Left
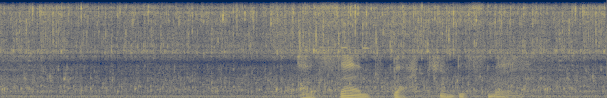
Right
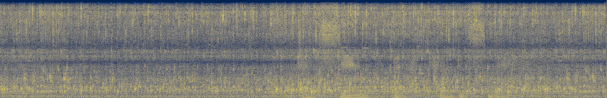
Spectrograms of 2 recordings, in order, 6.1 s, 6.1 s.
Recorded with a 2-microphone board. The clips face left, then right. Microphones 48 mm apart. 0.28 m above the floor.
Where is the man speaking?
20° left (ahead or behind).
